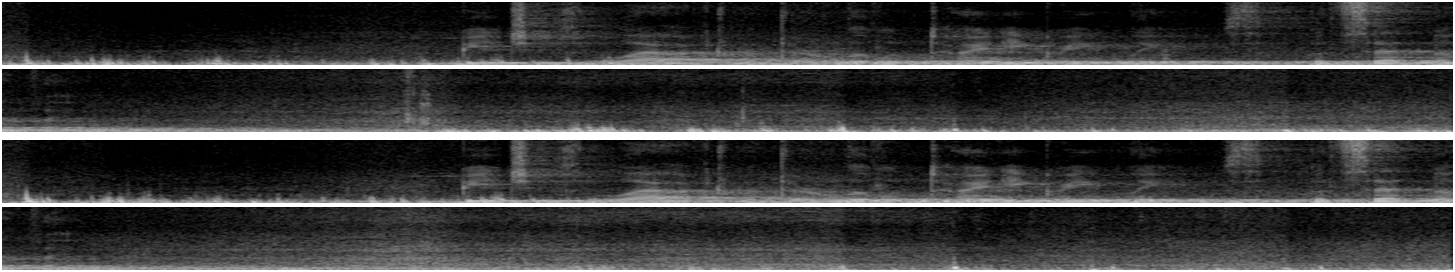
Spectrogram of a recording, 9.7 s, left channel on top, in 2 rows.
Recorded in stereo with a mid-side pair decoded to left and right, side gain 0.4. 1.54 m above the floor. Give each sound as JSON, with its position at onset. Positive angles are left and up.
{"t": 1.4, "sound": "a woman speaking", "azimuth_deg": -25, "distance_m": 1.8}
